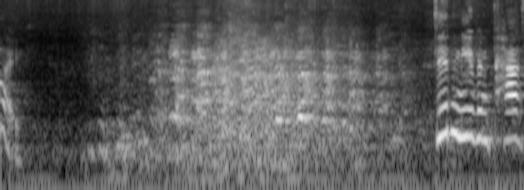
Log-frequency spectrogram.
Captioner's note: audience laughing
